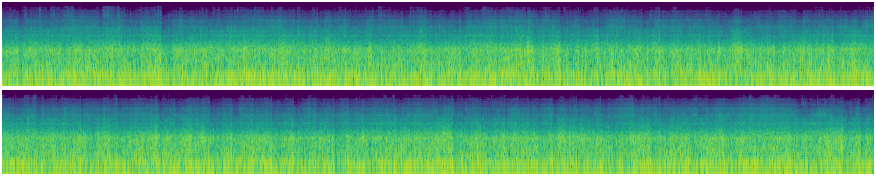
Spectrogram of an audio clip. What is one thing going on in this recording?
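Tyres crunch and rumble steadily over a gravel road.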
